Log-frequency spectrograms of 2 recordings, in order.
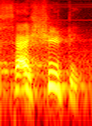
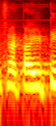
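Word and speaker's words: satiety: अब अगर आप लमार्टिनेर में हैं या मॉडर्न आई में, तो ये अंग्रेज बच्चा लोग पता है बोलता है सैशिटी, जबकि गूगल में करेक्ट प्रोनाउंसिएशन सटाइटी ही है।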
